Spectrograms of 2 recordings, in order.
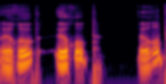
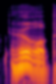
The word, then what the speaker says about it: Hørup: On my left side, there's Hørup, right? Hørup. Yeah, we talked about it before. It's Danish. A Danish-Spanish mix of the surname, so not easy to pronounce.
